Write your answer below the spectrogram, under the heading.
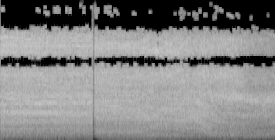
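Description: A cutoff wheel grinding through the old motorcycle drive chain: a steady, loud hissing grind that eases off slightly near the end.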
